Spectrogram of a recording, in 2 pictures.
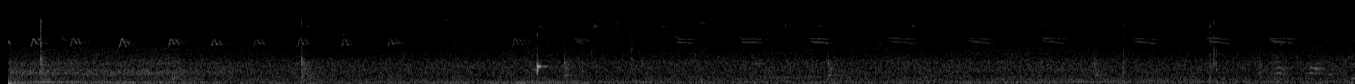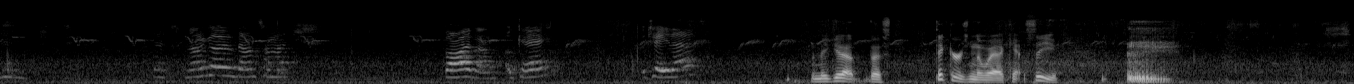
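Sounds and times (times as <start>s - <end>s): bird chirping: 0.1s - 17.0s, 17.6s - 27.0s.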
